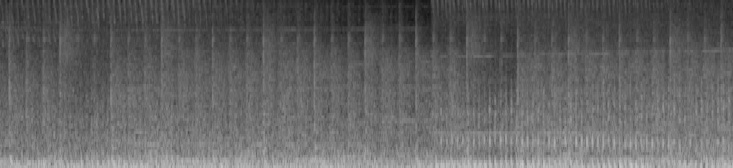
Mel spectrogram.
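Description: A helicopter in the video game Warzone drones steadily with a thrumming rotor and engine hum, fairly quiet and continuous, mixed with faint game-like effects and no speech.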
